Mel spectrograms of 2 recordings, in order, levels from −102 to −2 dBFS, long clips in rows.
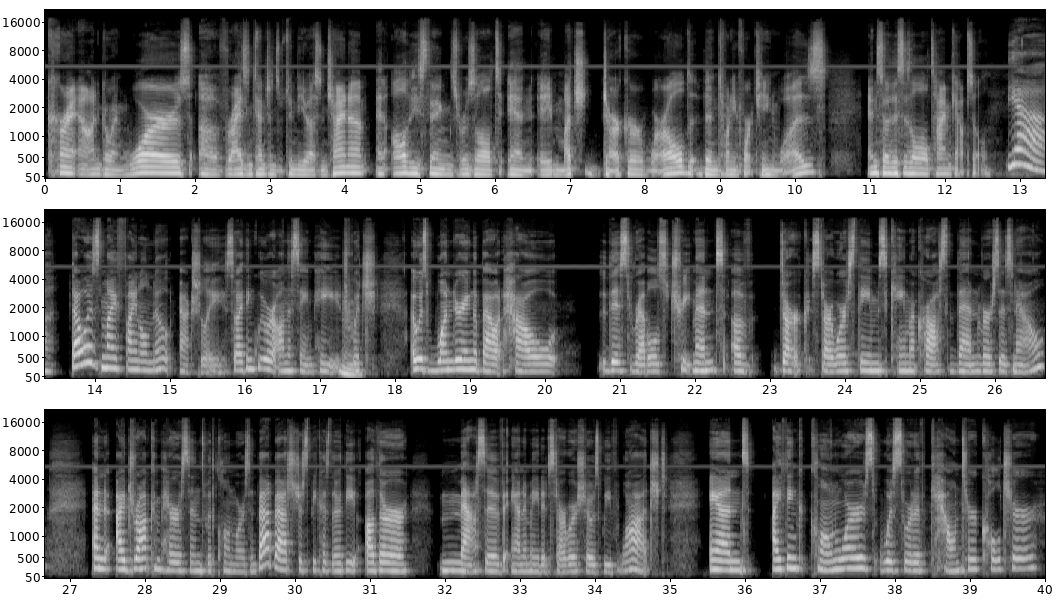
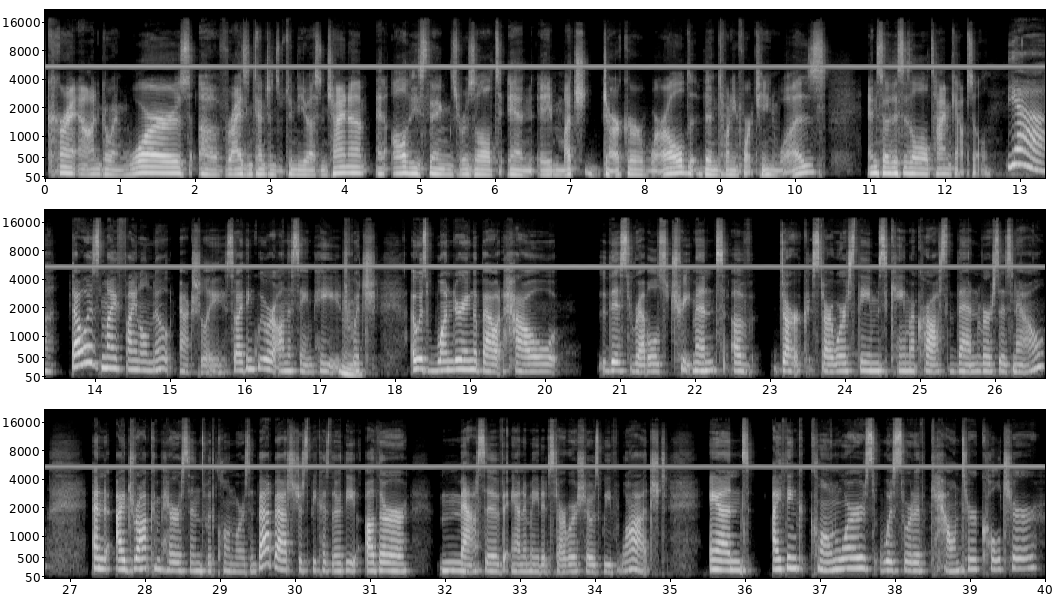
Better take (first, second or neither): first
